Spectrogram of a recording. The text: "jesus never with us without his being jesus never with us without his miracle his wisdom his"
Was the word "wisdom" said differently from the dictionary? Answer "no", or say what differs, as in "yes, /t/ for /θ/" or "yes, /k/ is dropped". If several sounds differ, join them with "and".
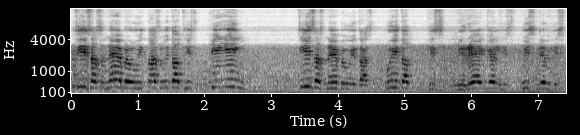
yes, /s/ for /z/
